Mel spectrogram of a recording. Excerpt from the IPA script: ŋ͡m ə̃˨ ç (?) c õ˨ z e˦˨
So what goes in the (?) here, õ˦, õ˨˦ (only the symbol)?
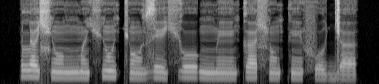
õ˦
